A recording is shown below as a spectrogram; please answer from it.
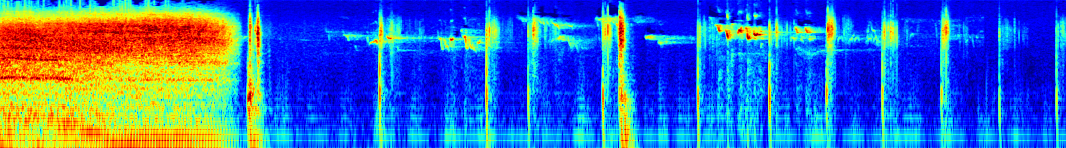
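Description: A police jeep drives in and stops: a loud rush of engine and tyre noise that cuts off about two and a half seconds in. Then birds chirp over a quiet background, with scattered sharp clicks.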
